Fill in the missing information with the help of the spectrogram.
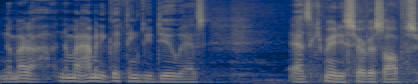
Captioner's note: sighs deeply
